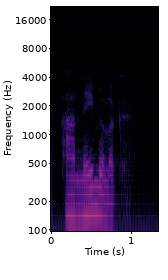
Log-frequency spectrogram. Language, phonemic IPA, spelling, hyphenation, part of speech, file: Dutch, /ˌaːˈneː.mə.lək/, aannemelijk, aan‧ne‧me‧lijk, adjective, Nl-aannemelijk.ogg
- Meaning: plausible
